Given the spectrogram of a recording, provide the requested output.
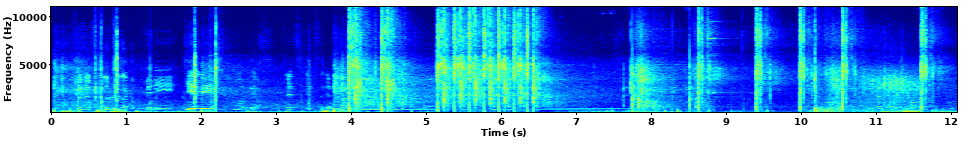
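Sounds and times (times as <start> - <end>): suppressed gunshots: 3.8 - 7.0, 7.6 - 12.0.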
